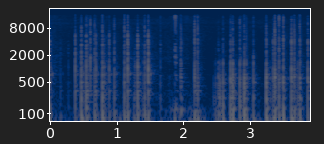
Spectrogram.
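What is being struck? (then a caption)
Flat plastic tray. Long red fingernails tap and scratch a large, flat white plastic tray with a raised rim lying on black fabric. Around two dozen quick, dry, bright clicks land in uneven bursts, each dying away almost at once, with a soft scratchy rustle filling the gaps.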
